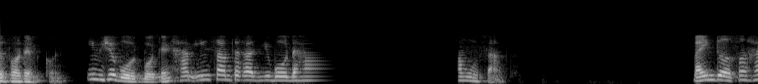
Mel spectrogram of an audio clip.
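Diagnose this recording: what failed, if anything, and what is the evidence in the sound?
At 3.06 s the sound stretches into a fading buzz, then goes nearly silent for about 1.2 s before resuming at 4.6 s with nothing skipped. This call audio freeze likely comes from a network stall draining the jitter buffer, adding roughly 1.5 s of delay.

From 4.97 s a single 6.3 kHz tone swells over roughly a second and a half into a squeal about 10 dB above the program, ending at 7.33 s. This loudspeaker feedback squeal is an acoustic loop in which the microphone hears its own loudspeaker with gain above one at that frequency.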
